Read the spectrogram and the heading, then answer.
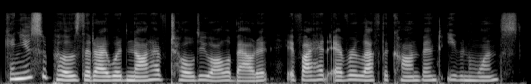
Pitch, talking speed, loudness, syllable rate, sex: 200 Hz, 250 wpm, -18 LUFS, 5.7 syllables/s, female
